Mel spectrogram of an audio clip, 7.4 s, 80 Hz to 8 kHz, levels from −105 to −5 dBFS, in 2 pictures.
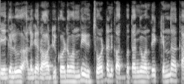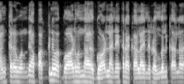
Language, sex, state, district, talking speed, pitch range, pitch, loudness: Telugu, male, Andhra Pradesh, Srikakulam, 205 wpm, 130-145 Hz, 140 Hz, -13 LUFS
